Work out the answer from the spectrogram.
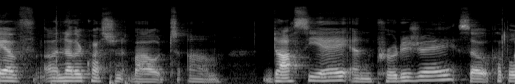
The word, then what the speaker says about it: dossier: Um, so we have dossier. Uh, I would respell that or rewrite that as da c a with our main stress on a dossier.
